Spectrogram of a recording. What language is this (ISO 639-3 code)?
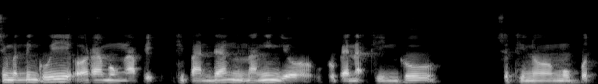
jav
